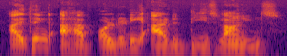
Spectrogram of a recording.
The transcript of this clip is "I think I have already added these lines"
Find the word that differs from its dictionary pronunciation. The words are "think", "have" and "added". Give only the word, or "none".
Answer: think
